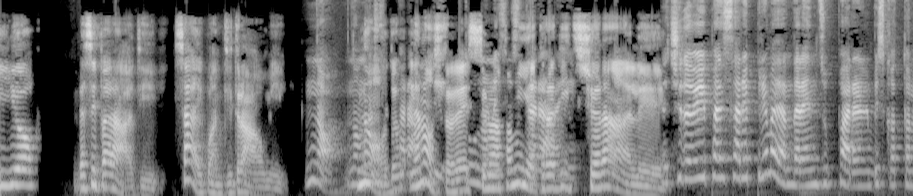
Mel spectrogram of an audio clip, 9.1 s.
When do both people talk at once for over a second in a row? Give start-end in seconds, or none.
3.6-5.9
